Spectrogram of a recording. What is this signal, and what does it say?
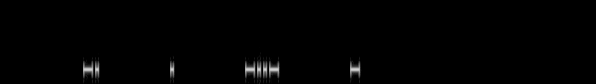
Morse code, heard as a keyed tone, about 40 wpm, spaced as for 11 wpm, 690 Hz. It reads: NEXT
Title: 8x Character Spacing - Top 500 Words - 40wpm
